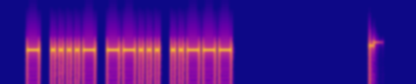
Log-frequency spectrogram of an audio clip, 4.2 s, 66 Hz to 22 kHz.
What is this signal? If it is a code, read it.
Morse code, heard as a keyed tone, about 30 wpm, 700 Hz. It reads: T472
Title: Numbers - Contest Style - 4-Digit 30wpm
